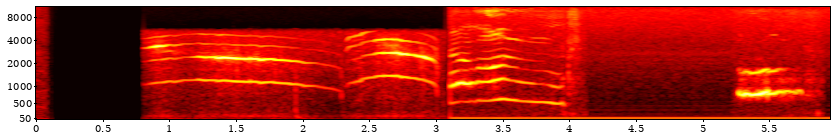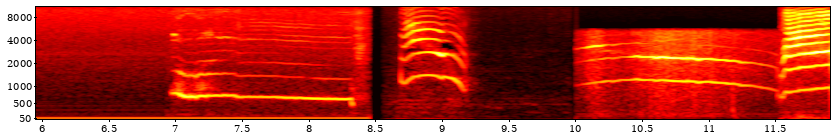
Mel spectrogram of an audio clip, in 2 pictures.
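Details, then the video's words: Cat heard in a string of separate meows, some low and plaintive, others high and short, with quiet gaps between them and a steady low hum running under the middle section. "KEDİ SESİ İLE KEDİNİZİ YANINIZA ÇAĞIRMA-Cat Meowing"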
